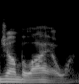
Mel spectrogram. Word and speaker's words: jambalaya: But yeah, dude, like he literally he made jambalaya one Friday, like yeah, my recipe, my family recipe, jambalaya. Oh, nice. Jambalaya, that's how he said it. That's how they say it.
